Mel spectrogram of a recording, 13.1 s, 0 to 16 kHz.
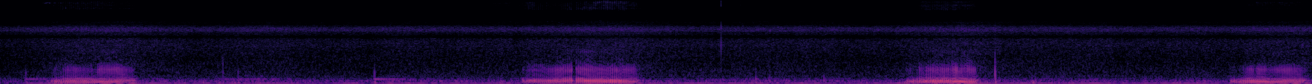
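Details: A sleeping dog snoring: low rumbling snores about every 4 seconds, roughly 15 a minute, over steady room hum.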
